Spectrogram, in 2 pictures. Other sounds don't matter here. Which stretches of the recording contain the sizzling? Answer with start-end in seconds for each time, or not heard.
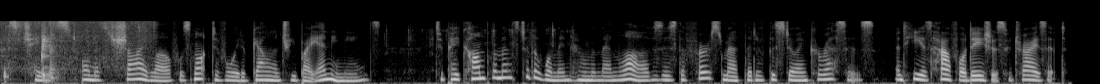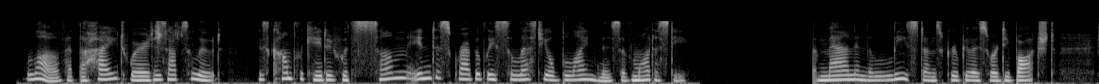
0.0-1.6.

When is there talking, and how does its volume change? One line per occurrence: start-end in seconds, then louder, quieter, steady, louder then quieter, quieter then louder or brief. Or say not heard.
0.0-18.0 steady
19.1-21.9 brief.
